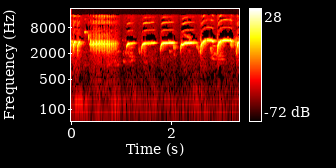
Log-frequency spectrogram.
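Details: Spanish timbrado canary song for tutoring: a dense buzzy rolling trill, then a string of separate clear whistled notes, each flat or gently rising, in a broken rhythm.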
